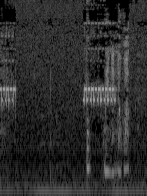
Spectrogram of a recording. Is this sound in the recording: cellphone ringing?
yes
